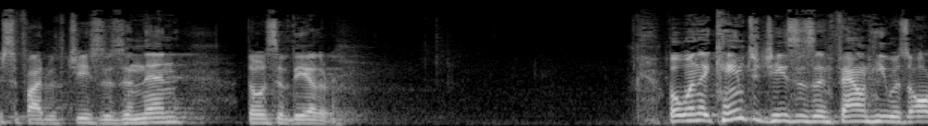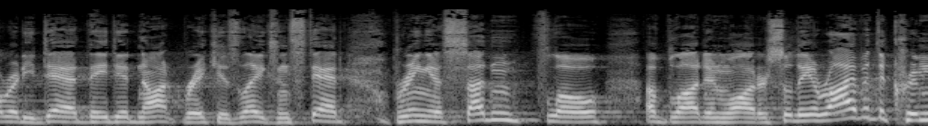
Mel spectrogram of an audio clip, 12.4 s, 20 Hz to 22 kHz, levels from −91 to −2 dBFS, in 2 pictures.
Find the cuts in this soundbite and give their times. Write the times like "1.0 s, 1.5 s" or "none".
8.8 s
